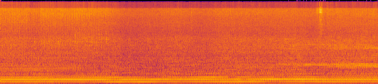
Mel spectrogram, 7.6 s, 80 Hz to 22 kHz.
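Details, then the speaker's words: Barn-find Zastava 850, long stored, started after new coil and points adjustment: fast steady idle with an even drone that never settles down; owner thinks the throttle is stuck. "see s h sounds like the Proto stuck but she started"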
